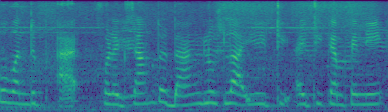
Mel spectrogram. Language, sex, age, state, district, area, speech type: Tamil, female, 18-30, Tamil Nadu, Krishnagiri, rural, spontaneous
